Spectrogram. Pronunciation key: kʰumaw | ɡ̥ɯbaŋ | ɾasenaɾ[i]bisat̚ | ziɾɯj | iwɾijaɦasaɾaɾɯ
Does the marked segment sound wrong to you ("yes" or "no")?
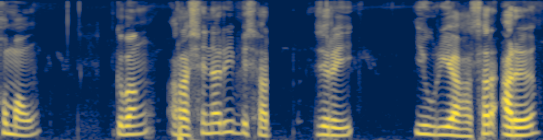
no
